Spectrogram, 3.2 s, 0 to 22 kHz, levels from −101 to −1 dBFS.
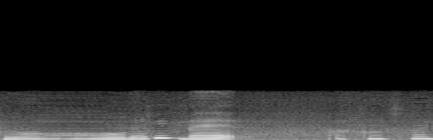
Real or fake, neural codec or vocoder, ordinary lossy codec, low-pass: fake; codec, 16 kHz, 0.8 kbps, ZipCodec; none; none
